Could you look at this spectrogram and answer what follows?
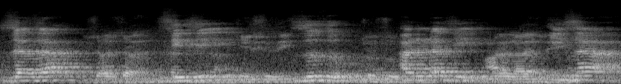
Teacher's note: Za keluarnya dari ujung lidah dikenakan ujung gigi seri atas. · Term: huruf za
